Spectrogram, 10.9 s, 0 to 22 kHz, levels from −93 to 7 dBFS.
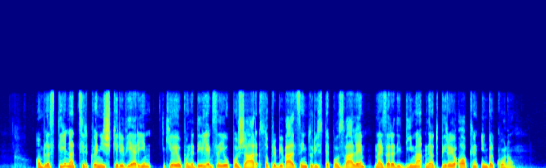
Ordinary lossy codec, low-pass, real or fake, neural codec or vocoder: none; 9.9 kHz; fake; vocoder, 22.05 kHz, 80 mel bands, WaveNeXt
